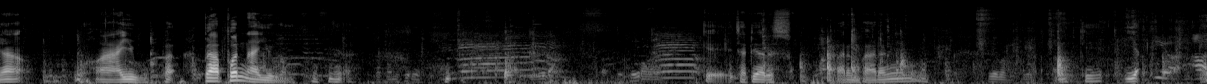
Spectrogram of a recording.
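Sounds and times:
goat bleating: 0:02.6 - 0:03.6, 0:04.4 - 0:05.6, 0:06.4 - 0:07.1.

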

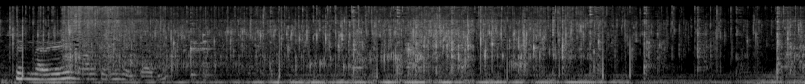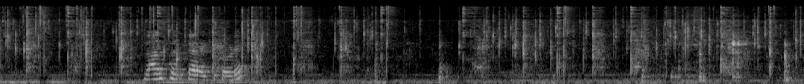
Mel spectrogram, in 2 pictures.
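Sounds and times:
seeds sizzling in hot oil: 0:00.0 - 0:16.0
metal spoon scraping a pan: 0:01.9 - 0:02.2, 0:03.5 - 0:05.0, 0:05.8 - 0:16.0.

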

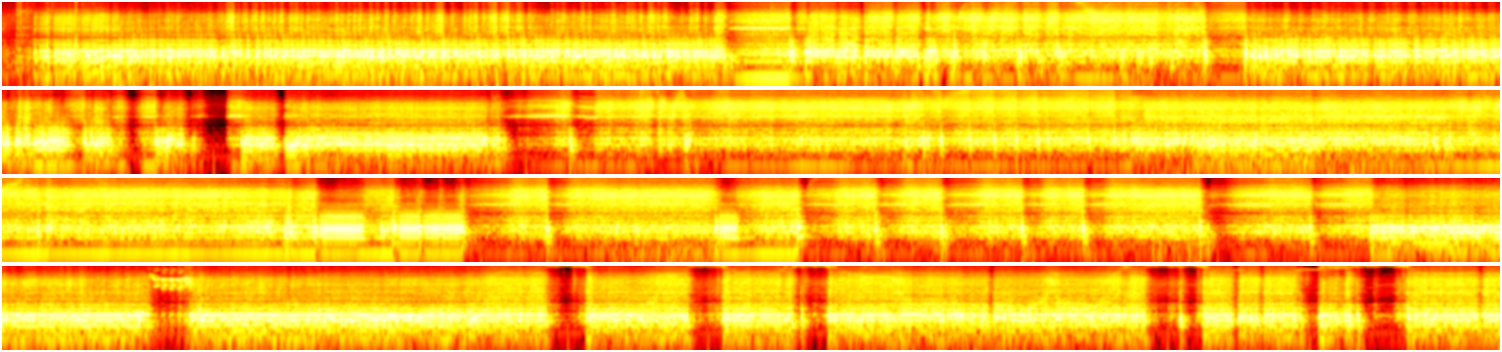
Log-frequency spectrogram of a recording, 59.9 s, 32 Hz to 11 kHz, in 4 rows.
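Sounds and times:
grainy wall of static: 0:25.0 - 0:40.2
thin whistling tone: 0:46.4 - 0:46.9.

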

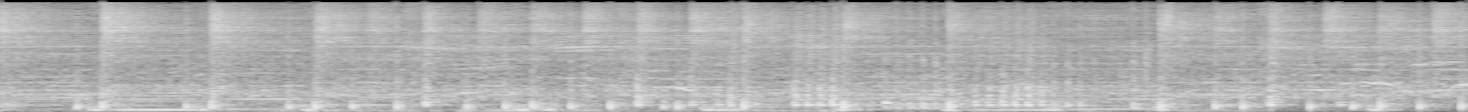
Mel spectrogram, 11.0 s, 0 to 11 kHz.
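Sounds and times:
low sustained bass note: 0:03.7 - 0:09.1.

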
